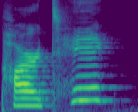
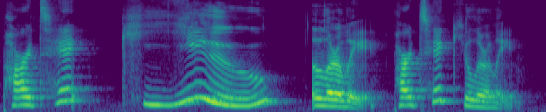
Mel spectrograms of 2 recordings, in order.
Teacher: Notice that there is a Y sound even though there is no Y in the spelling.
